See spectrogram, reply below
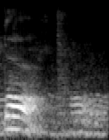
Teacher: مخرج الطاء، يعني صوت الطاء كله عند سقف الحنك. شوفي بقرأها طاء، مش طاء، طاء، طاء، من غير ما بعمل إشمام في المبنى، غير ما بعمل إشمام.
